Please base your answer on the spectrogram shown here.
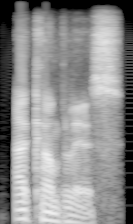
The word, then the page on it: accomplice: British English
